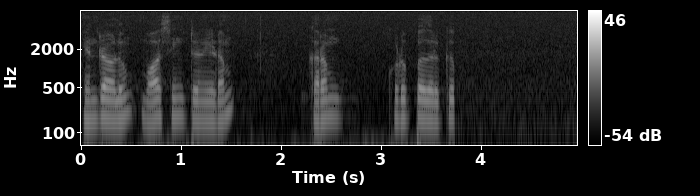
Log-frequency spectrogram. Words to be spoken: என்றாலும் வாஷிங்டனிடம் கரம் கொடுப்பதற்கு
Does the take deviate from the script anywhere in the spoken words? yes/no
no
